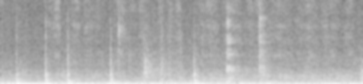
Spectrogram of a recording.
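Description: Faint, irregular ticks of a pen tapping and sliding on an interactive display screen while a word is handwritten, about two ticks a second, over a low steady room hum.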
